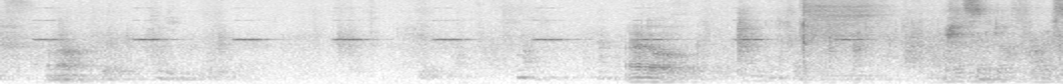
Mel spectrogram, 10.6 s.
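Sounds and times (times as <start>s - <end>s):
low hum: 0.0s - 10.6s
carbon monoxide detector alarm beeping: 0.3s - 8.8s
speech: 0.5s - 1.9s.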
